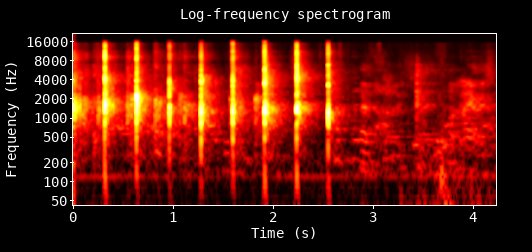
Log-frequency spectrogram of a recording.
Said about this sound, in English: I'm sure people love it when you clap in the mic.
